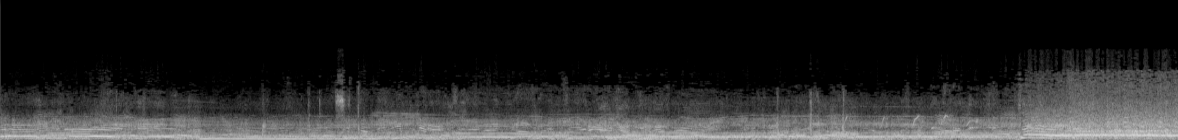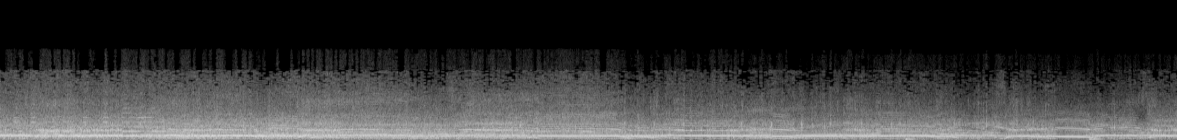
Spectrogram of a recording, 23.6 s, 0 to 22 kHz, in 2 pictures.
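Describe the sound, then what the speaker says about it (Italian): Large crowd of Foggia football supporters, about 800 in the away section, chanting together in a loud sustained chorus, swelling fuller and brighter partway through amid continuous cheering and crowd noise. "cantano in coro dei tifosi foggiani, 800 solo nel settore riservato agli ospiti"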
